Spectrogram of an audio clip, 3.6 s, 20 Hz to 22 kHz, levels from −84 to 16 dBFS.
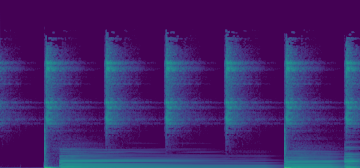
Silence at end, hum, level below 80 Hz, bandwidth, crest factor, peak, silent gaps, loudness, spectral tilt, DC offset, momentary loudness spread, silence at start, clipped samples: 0 s; none; -38 dBFS; 19 kHz; 20 dB; -12 dBFS; none; -31 LUFS; -4.5 dB/octave; 0.1%; 11 LU; 0 s; under 0.1%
